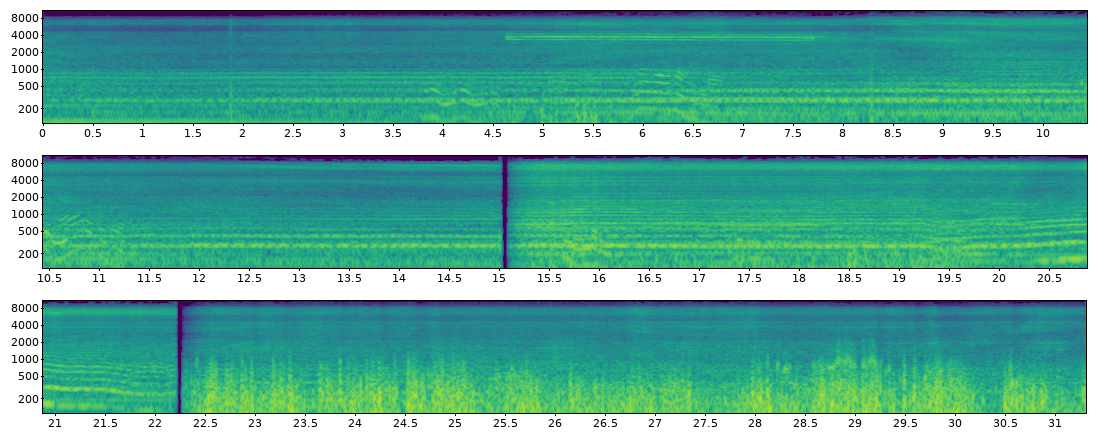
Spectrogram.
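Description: Multirotor crop-spraying drone's rotors humming steadily as it hovers, the pitch swooping up and down for a few seconds as it manoeuvres. Near the end the hum gives way to rough, gusty rushing on the microphone.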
